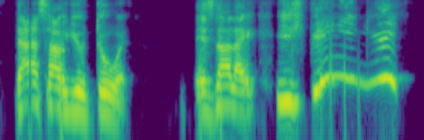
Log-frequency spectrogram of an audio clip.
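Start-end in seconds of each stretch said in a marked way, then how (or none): 2.0-3.0 very high, squeaky cartoon voice. Mocking someone's impression attempt, in a Mickey Mouse voice. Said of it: "with your Mickey Mouse voice".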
